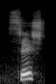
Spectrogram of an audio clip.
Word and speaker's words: শ্রেষ্ঠ: শ্রেষ্ঠ উচ্চারণ কি হবে? শ্রেষ্ঠ। দেখো বানানে আছে তালব্যস্য, কিন্তু উচ্চারণে আমি লিখেছি দন্তস্য।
